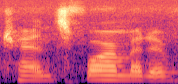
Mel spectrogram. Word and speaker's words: transformative: not just some and to help you remember that it's transformative and not transformational I always like to think of transformative rhyming with live because it really is a way of life as much as it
